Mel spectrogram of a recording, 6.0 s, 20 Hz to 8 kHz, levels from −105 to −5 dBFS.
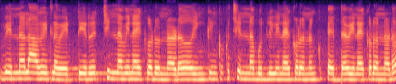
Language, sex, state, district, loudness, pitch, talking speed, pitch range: Telugu, female, Andhra Pradesh, Anantapur, -11 LUFS, 205 Hz, 150 wpm, 200-215 Hz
